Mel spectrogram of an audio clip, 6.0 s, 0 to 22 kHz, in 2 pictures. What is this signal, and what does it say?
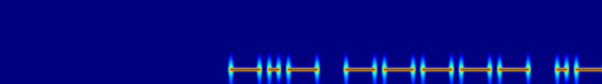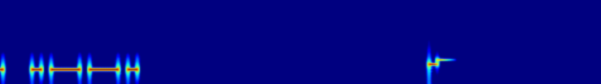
Morse code, heard as a keyed tone, about 25 wpm, 700 Hz. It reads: K0AP
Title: Call Signs - 25wpm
